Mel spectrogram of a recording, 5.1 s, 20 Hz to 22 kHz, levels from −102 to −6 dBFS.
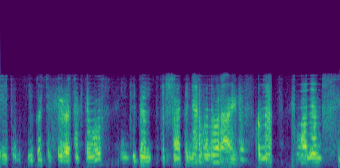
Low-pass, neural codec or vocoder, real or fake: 3.6 kHz; codec, 44.1 kHz, 1.7 kbps, Pupu-Codec; fake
